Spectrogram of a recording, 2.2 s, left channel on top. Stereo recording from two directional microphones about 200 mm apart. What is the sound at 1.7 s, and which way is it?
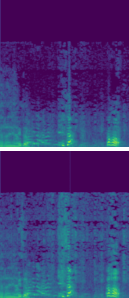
Speech, 45° right (ahead or behind).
